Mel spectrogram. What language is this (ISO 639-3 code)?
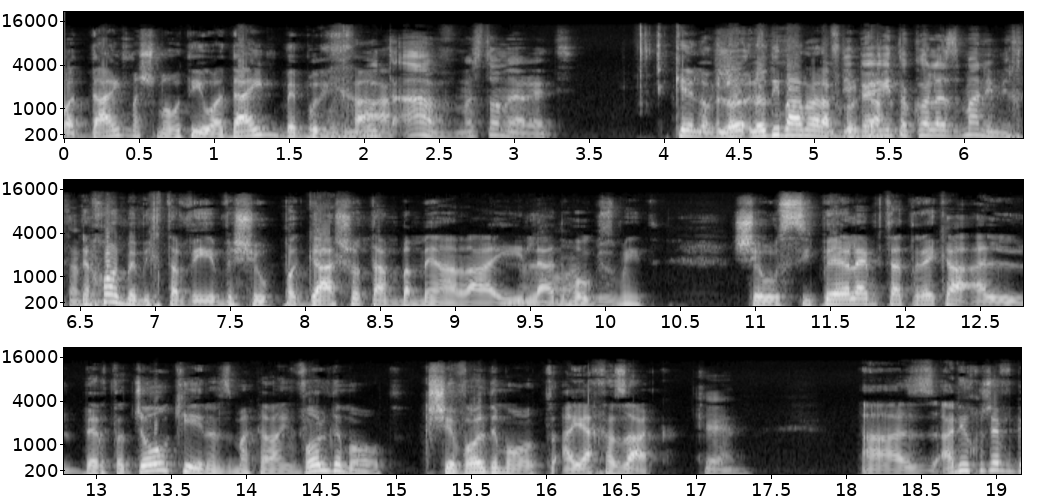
heb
